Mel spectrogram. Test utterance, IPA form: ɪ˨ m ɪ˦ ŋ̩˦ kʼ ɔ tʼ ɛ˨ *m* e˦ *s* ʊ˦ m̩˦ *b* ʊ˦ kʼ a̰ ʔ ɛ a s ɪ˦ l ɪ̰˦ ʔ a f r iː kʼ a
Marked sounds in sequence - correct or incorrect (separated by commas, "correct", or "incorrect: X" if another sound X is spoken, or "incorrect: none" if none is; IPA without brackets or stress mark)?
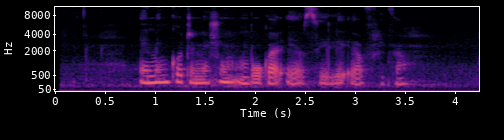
incorrect: n, incorrect: ʃ, correct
